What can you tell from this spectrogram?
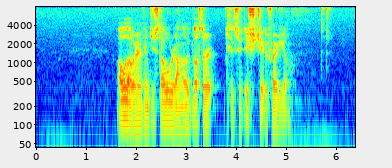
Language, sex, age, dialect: Faroese, male, 15-35, Suðurstreymoy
